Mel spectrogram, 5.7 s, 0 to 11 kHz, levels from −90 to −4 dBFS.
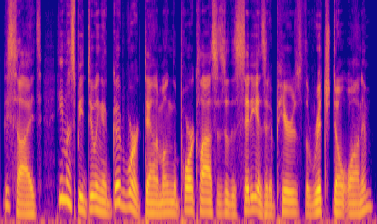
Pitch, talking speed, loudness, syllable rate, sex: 130 Hz, 255 wpm, -20 LUFS, 5.7 syllables/s, male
